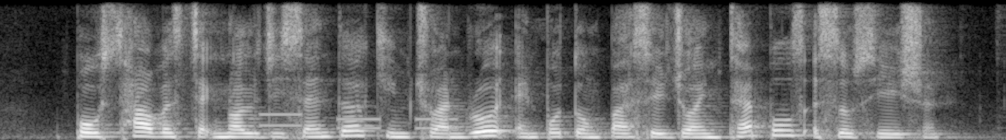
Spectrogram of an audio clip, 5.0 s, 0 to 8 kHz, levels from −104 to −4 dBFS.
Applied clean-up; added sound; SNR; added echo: none; Telephone; 17 dB; none.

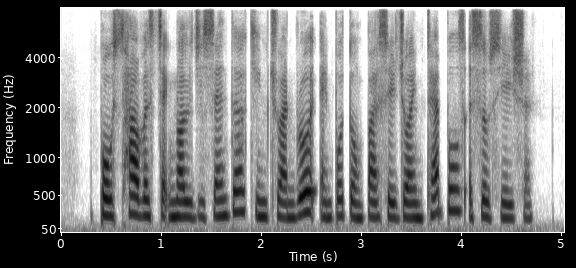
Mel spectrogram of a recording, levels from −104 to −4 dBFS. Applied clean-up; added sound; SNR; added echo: neural diffusion model UNIVERSE++.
